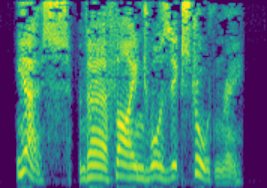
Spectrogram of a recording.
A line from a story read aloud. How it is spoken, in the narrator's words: Soker said smoothly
